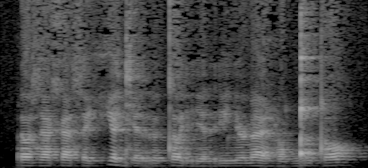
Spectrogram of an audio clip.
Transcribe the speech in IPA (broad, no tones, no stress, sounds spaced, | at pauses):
ɾ ʌ z æ x æ s ɛ ç ɛ dʲ æ r ʊ t ʌ rʲ æ r i lʲ ɔ ɳ æ ɮ ɔ ŋ͡ǃ u t ɔ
